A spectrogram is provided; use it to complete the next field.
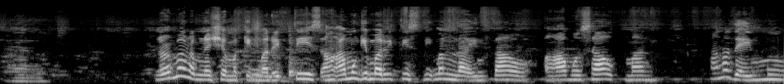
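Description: Fairly high in pitch, a woman speaks at a fairly slow pace in an animated tone with lively intonation. Background noise is noticeable. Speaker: vlogger. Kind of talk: casual vlog chat. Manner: animated, laughing.

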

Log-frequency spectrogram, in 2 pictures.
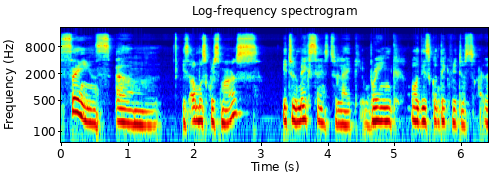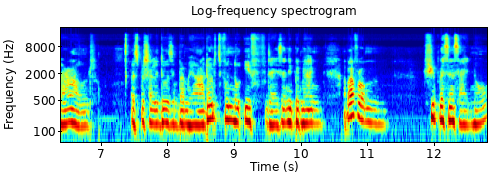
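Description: Her voice very deep and low for a woman and somewhat breathy, she speaks at a moderate pace with ordinary pitch variation against a quiet background. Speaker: vlogger. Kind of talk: casual vlog chat. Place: home room. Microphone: phone near.

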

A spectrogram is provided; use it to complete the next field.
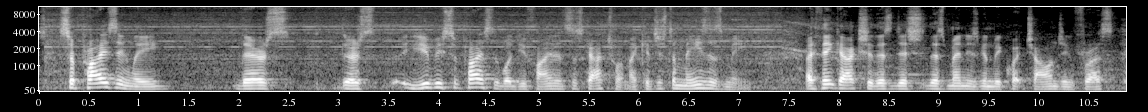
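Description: A man's fairly quick delivery amid noticeable background noise. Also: ordinary pitch variation. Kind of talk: interview answer. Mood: upbeat, enthusiastic. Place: cafe. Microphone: lapel.

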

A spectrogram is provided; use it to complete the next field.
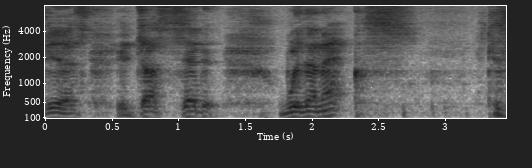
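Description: Lively intonation in a natural reading voice

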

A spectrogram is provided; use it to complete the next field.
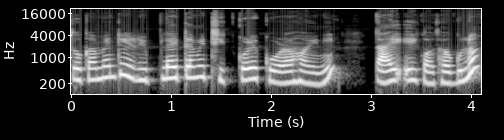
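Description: A woman's high voice, dark and mellow in tone, with ordinary pitch variation. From West Bengal, India (Hooghly district). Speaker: vlogger. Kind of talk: casual vlog narration.

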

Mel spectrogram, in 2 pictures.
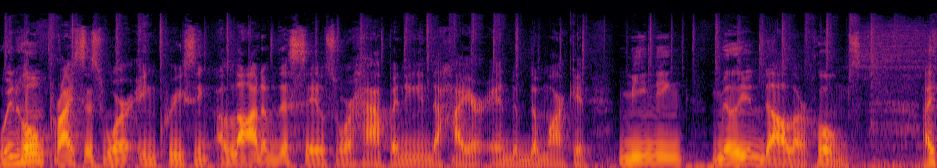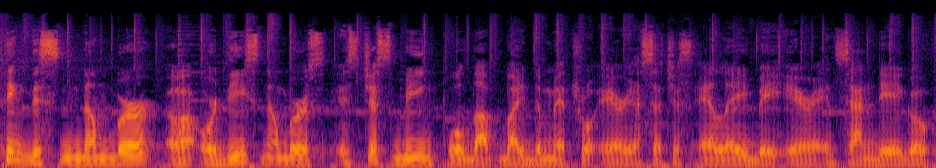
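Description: A man's fairly low voice at a moderate pace over faint music in the background. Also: ordinary pitch variation. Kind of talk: market commentary. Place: studio. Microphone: lapel.

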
